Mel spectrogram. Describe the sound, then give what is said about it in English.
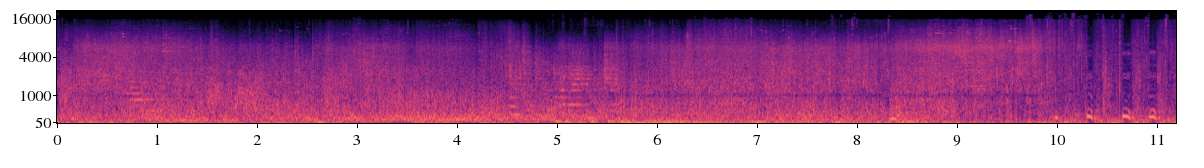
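A metal pipe smashes through a truck's engine block with a loud, violent crash, followed by a continuous roar of grinding, rattling wreckage noise that stays intense for about eleven seconds. “It went right through the engine block.”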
